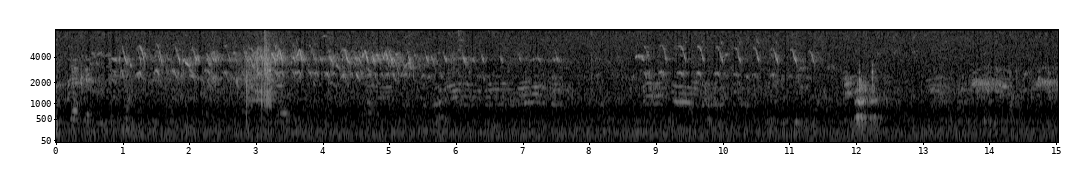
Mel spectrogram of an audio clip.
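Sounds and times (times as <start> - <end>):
small birds chirping: 0.0 - 7.7.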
